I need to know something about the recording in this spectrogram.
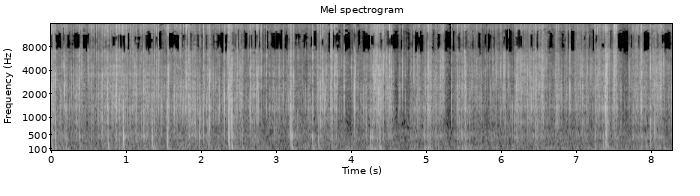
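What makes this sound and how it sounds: Long nails scratch, pinch and rub the coarse jute weave of a soft burlap Christmas stocking with a buffalo check plaid fabric letter appliqué, close to the microphone. Dense, dry crinkling and scraping rustles fill the clip, with brief sharper scratches standing out over a steady bright texture.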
